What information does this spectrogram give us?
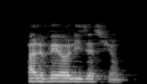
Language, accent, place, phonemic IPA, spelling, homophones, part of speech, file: French, France, Lyon, /al.ve.ɔ.li.za.sjɔ̃/, alvéolisation, alvéolisations, noun, LL-Q150 (fra)-alvéolisation.wav
- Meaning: alveolization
